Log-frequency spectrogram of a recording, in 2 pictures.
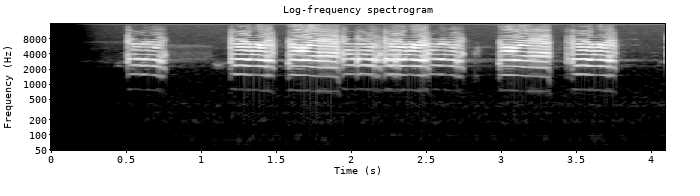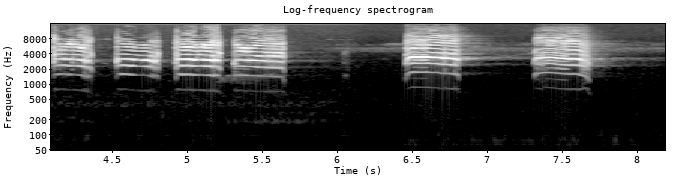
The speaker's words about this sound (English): Look and listen for the loud scolding of blue jays.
